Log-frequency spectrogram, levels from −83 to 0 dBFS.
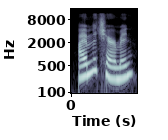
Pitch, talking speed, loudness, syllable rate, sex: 275 Hz, 285 wpm, -17 LUFS, 7.7 syllables/s, female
